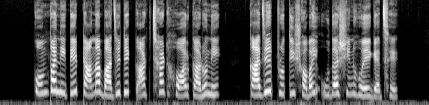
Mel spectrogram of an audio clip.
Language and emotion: Bengali, sad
